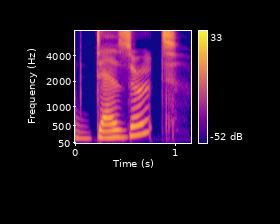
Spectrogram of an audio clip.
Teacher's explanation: The word you pronounced desert with the stress on the first syllable is the hot sandy place like the Sahara desert.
